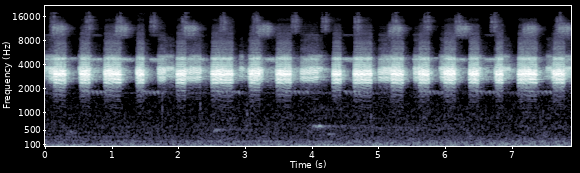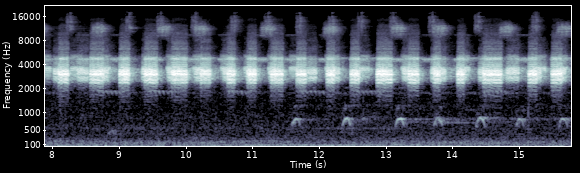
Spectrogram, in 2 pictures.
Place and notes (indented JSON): {
  "title": "Parque Natural Municipal Montanhas de Teresópolis, Petrópolis - RJ, Brasil - Cicadas",
  "date": "2014-12-22 19:00:00",
  "description": "Cicadas singing in a summer afternoon",
  "latitude": "-22.36",
  "longitude": "-42.96",
  "altitude": "920",
  "timezone": "America/Sao_Paulo"
}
